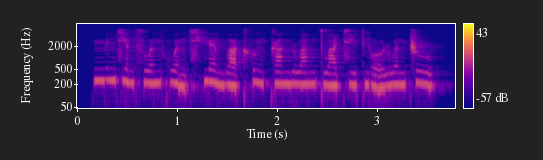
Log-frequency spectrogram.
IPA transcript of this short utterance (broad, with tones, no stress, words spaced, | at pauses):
my˥nɕjɛ˨n swə˧˥n kwə̰˨˩nt͡ɕʰjɛ˥˩mwä̰˨˩ kʰʊ˥˩ŋ ka˥nɻwa˥n t̪wä˧˥t͡ɕi˧˥t̪jo̰˨˩ʊ̯ ɻwə˥nʈ͡ʂu˥˩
